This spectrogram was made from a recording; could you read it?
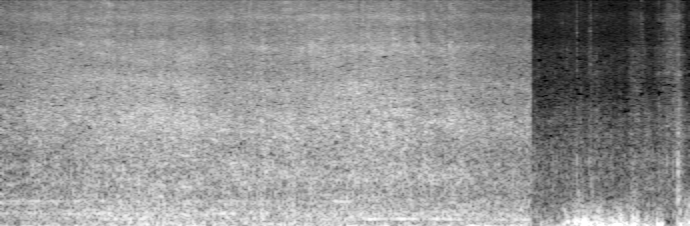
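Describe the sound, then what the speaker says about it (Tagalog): Strong typhoon wind at landfall roars continuously into the microphone, a loud buffeting rush that cuts off abruptly near the end, leaving lower rumbling gusts. "ang lakas po ang hangin naglalandfall na po ngayon"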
